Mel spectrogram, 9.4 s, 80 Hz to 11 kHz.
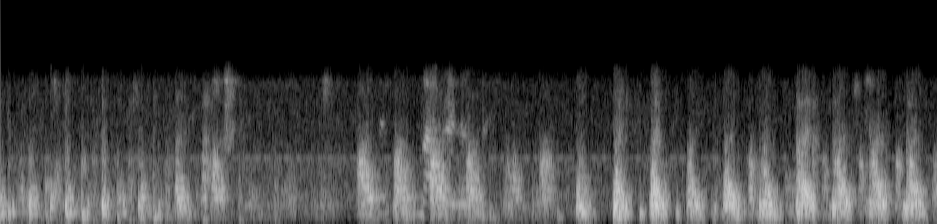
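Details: Fast, regular whooshing pulses about 160 a minute on ultrasound Doppler at 4 months of pregnancy; a normal fetal heartbeat.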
